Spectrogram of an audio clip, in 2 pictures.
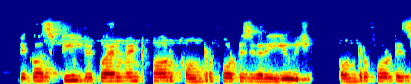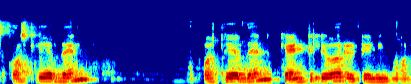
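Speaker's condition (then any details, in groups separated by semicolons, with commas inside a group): No condition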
